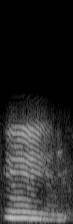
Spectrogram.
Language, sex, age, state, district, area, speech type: Assamese, female, 45-60, Assam, Sonitpur, urban, conversation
